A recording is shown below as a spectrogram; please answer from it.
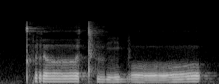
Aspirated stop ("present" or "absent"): present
